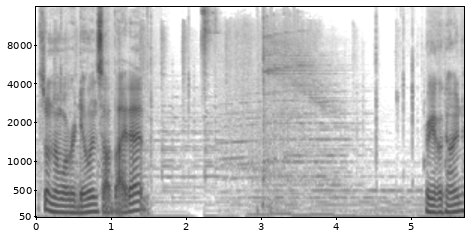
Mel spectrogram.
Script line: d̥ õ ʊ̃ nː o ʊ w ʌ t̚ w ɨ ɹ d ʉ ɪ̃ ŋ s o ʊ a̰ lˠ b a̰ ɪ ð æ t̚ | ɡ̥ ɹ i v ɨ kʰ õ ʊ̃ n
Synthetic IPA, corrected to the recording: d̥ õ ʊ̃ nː o ʊ w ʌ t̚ w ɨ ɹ d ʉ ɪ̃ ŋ s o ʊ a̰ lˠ b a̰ ɪ ð æ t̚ | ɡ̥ ɹ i v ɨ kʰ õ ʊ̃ n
